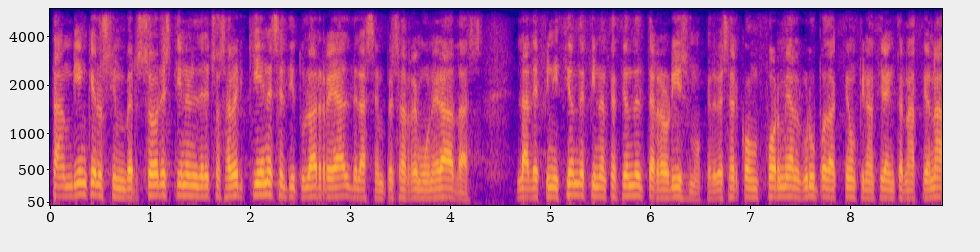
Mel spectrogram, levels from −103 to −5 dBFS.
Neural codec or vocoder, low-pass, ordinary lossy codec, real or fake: none; 5.4 kHz; Opus, 32 kbps; real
